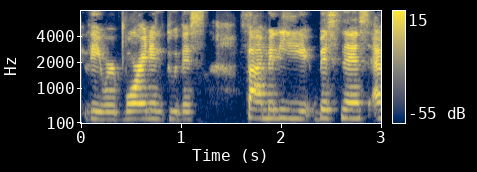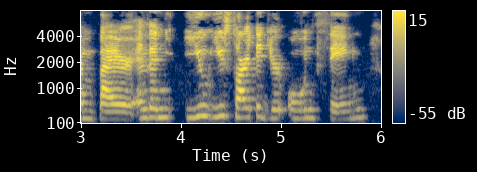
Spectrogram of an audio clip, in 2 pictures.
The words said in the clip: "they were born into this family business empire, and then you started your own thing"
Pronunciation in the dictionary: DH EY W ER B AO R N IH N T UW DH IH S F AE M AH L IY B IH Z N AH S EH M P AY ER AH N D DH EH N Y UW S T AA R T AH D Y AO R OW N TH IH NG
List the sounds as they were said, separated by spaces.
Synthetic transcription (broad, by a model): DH EY W ER B AO R N IH N T UW DH IH S F AE M AH L IY B IH S N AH S EH M P AY ER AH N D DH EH N Y UW S T AA R T AH D Y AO R OW N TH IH NG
